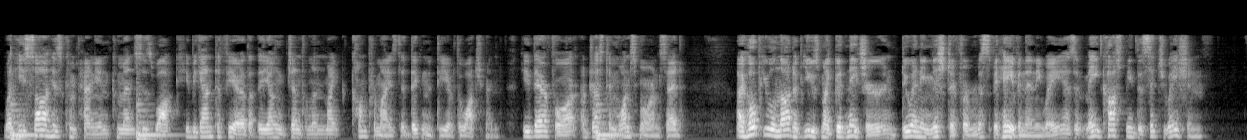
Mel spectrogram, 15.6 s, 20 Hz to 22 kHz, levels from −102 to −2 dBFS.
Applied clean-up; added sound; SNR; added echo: none; Bowed string instrument; 6 dB; reverberation time 0.1 s.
